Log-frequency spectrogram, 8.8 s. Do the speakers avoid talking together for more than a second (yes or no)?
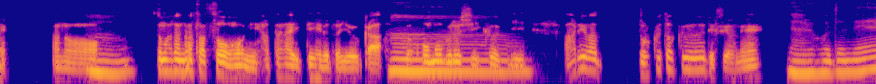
yes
